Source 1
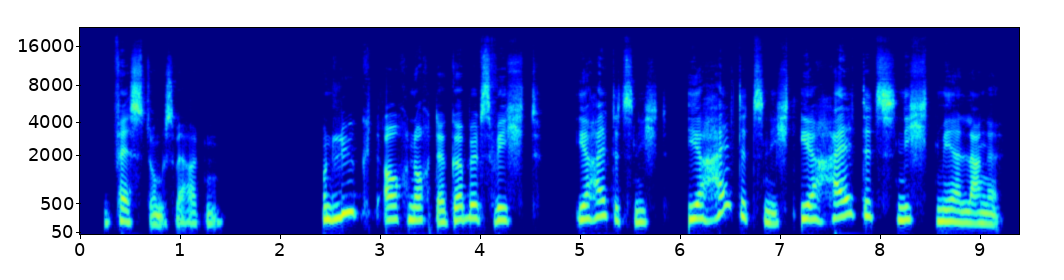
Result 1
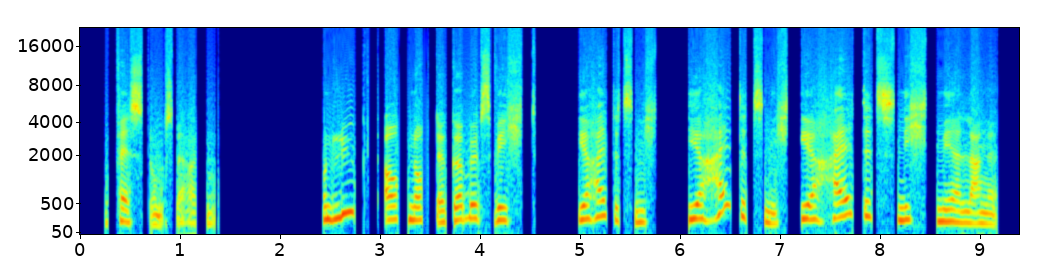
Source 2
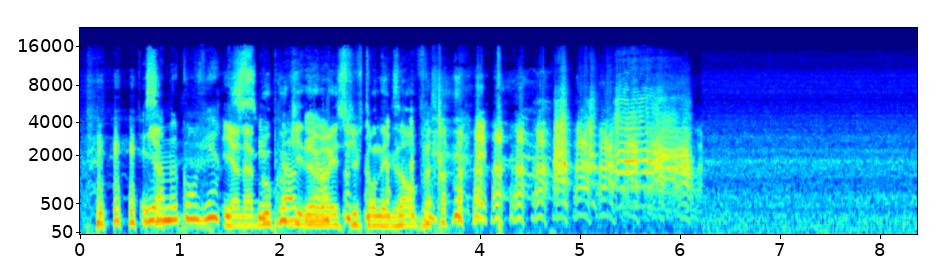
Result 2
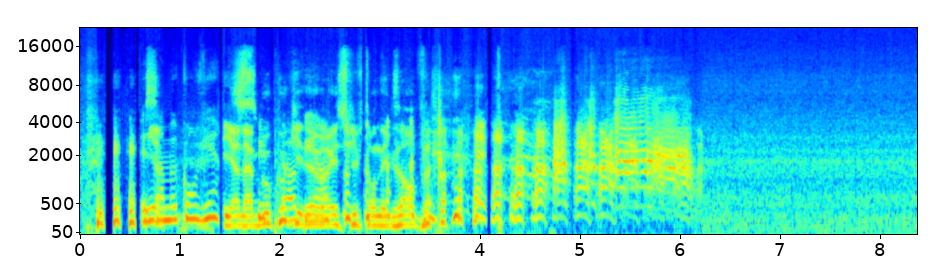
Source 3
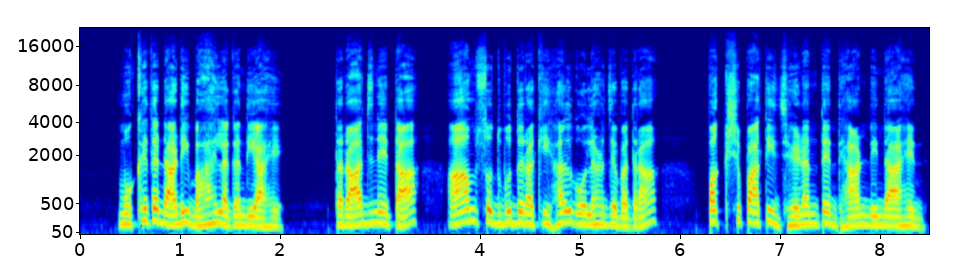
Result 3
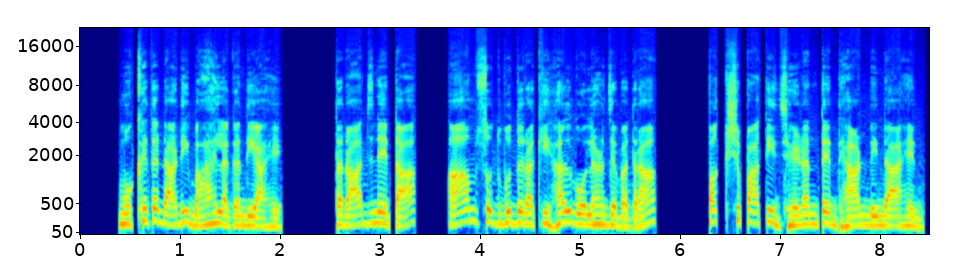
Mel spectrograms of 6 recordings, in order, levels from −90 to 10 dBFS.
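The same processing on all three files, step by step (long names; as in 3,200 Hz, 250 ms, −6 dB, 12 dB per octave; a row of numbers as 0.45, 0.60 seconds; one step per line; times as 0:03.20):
downward compressor 16 to 1, threshold −22 dBFS
centre clipping without the shift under −45 dBFS
normalise the peak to −1.5 dBFS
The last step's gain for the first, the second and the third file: +20.0, +9.0, +8.0 decibels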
